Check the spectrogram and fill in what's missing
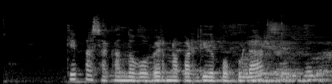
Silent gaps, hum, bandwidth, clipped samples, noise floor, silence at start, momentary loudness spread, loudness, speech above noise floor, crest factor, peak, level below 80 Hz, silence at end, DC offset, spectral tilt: none; none; 9.2 kHz; under 0.1%; -61 dBFS; 0.65 s; 5 LU; -24 LUFS; 38 dB; 16 dB; -8 dBFS; -58 dBFS; 0 s; under 0.1%; -7 dB/octave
